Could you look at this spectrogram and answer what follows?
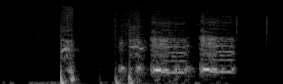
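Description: Chickens in a video game clucking in a few squawky bursts, with a louder pair of calls at the end, close and alone without talk.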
